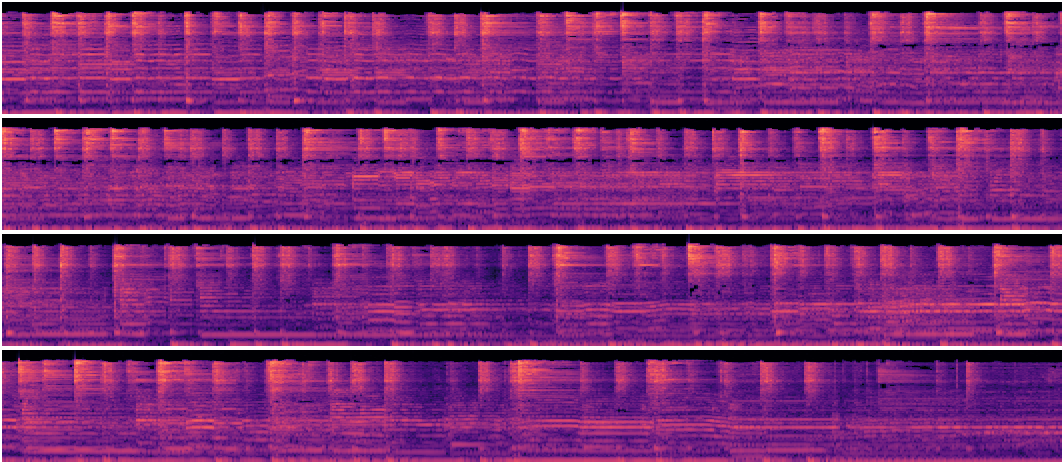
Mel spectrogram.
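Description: Live band playing an instrumental break: an electric guitar lead over bass guitar and acoustic guitar, with a steady beat.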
